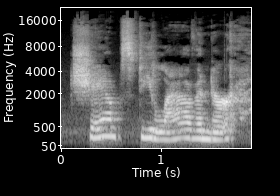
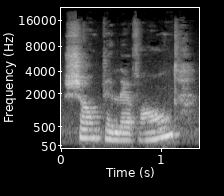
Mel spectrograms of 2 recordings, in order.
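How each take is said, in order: First: The name is said with an American accent. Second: The name is said with French-style pronunciation.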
